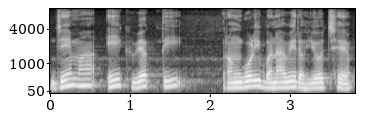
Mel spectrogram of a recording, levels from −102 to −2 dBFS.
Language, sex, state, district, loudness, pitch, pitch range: Gujarati, male, Gujarat, Navsari, -14 LUFS, 160 Hz, 135-185 Hz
